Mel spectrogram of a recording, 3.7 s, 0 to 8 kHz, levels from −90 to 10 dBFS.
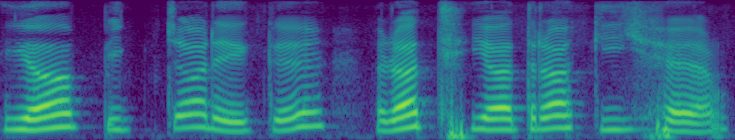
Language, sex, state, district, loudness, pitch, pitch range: Hindi, male, Bihar, Patna, -16 LUFS, 235 Hz, 225-265 Hz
